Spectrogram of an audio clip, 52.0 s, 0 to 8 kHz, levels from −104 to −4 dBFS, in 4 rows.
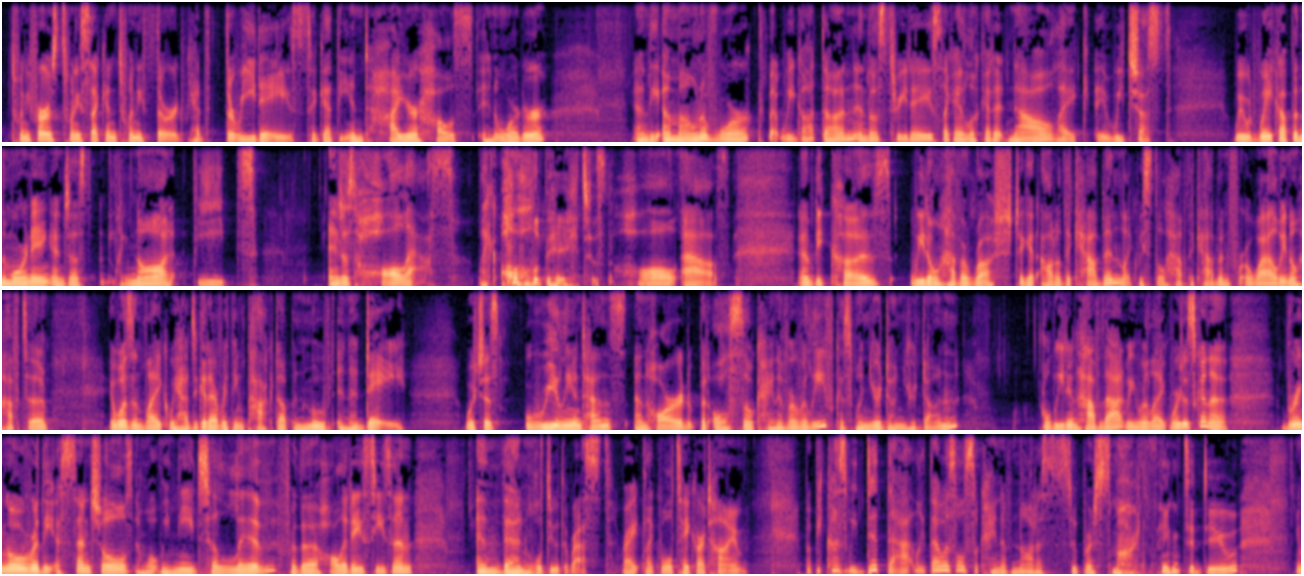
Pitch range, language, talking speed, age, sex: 155-195 Hz, English, 200 wpm, 30-49, female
